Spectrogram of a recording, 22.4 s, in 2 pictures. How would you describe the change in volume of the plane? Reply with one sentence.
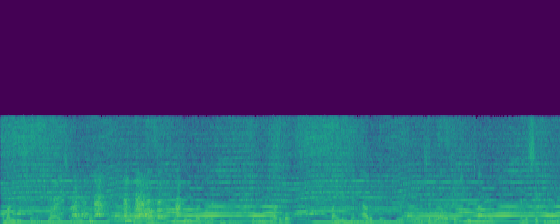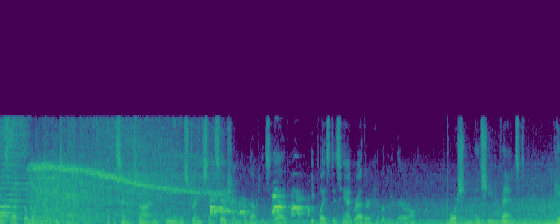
The volume of the plane goes down.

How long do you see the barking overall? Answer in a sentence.
The barking can be heard for 5 seconds in total.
